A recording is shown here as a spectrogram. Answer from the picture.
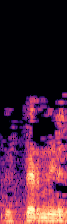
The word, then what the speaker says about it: desternillar: Anoche, con el tema del matafuegos y Barton leyendo las explicaciones de su uso, me destornillaron de risa. ¿Se dice así? ¿Dice no. ¿Desternillar o destornillar? – Desternillar.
